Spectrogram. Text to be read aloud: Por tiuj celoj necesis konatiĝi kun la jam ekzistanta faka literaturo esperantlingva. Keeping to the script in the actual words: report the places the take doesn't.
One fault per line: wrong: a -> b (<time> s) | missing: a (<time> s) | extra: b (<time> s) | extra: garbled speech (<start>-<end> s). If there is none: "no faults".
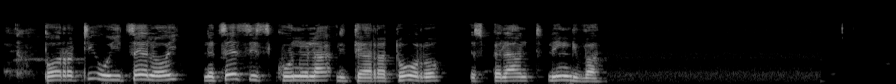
missing: konatiĝi (2.6 s)
missing: jam ekzistanta faka (3.2 s)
